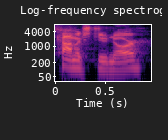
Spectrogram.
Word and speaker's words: Comics Du Nord: It's Comics Du Nord.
